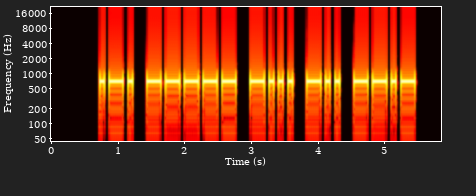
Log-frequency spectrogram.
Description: Morse code, heard as a keyed tone, about 17 wpm, 700 Hz. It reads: R0BDQ
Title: Code Groups - 5 Letter:Numbers - 17wpm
